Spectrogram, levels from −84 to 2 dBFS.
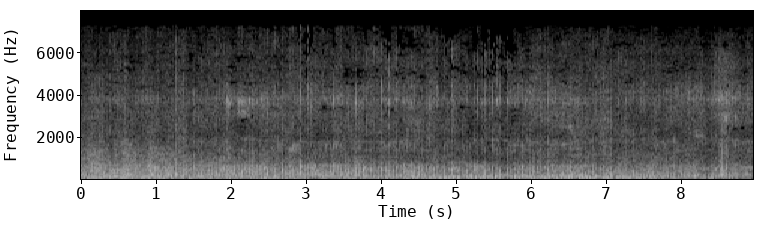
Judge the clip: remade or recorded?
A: remade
